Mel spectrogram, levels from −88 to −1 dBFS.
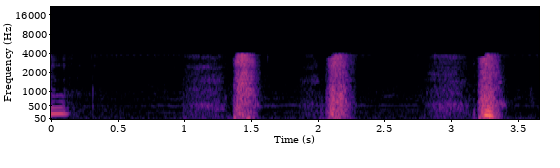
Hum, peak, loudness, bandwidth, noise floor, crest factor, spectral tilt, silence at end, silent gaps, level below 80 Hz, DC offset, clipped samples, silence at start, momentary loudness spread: none; -20 dBFS; -41 LUFS; 4 kHz; -76 dBFS; 24 dB; -4 dB/octave; 0.25 s; none; -62 dBFS; under 0.1%; under 0.1%; 0 s; 23 LU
